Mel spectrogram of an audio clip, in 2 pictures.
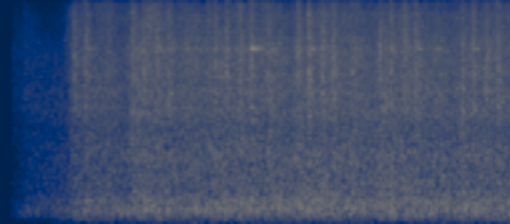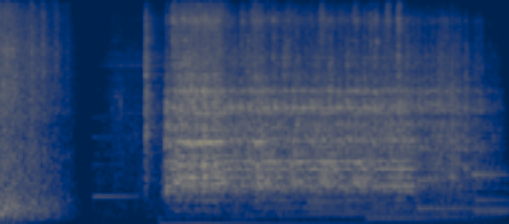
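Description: Subway train running: a steady noise with fine clatter that fades in over the first second and cuts off abruptly about six seconds in. Music with held chords over a low bass note follows.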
